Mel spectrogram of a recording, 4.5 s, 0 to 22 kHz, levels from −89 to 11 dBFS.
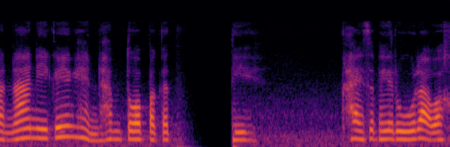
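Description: Long network dropout, 1.77 to 2.37 s: the sound smears into a fading buzz, then about 290 ms of silence, with roughly 400 ms of audio lost, likely from missing packets. Jitter buffer speed-up, 2.44 to 3.94 s: to cut the built-up delay, tiny pitch-period slices are removed, so the speech runs about 110% fast at unchanged pitch, shedding around 150 ms.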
